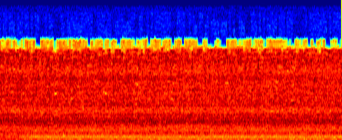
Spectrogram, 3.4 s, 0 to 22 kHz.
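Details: Mitsubishi Nativa/Pajero V6 that cranked without starting for about two years, fixed by resetting timing belt to original marks at TDC: steady, even idle under hiss, no stumble, tick or knock; running smoothly after repair.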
